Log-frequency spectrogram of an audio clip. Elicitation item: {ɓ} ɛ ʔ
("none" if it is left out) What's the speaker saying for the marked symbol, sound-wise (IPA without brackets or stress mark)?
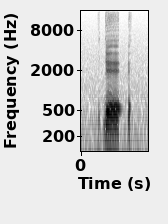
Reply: ɗ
